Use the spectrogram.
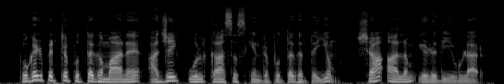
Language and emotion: Tamil, neutral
